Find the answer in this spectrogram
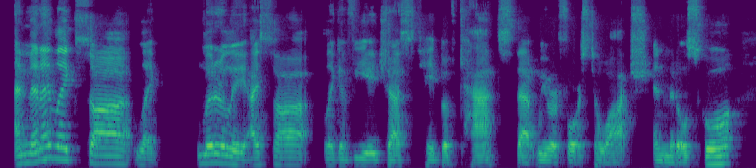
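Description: At a moderate pace, a man speaks in a fairly high voice. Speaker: voice actor. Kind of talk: interview answer. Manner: casual, chatty. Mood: cheerful, animated. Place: home room. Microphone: video call.

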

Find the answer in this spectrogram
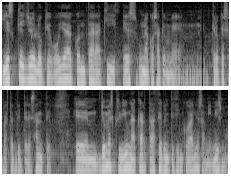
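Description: A man with a dark, mellow, somewhat breathy tone speaks at a moderate pace with ordinary pitch variation. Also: medium pitch for a man. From Segovia, Spain; Spain. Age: 40s. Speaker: illustrator; radio guest. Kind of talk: radio interview. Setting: radio studio. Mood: humorous, self-deprecating. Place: studio. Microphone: studio mic.

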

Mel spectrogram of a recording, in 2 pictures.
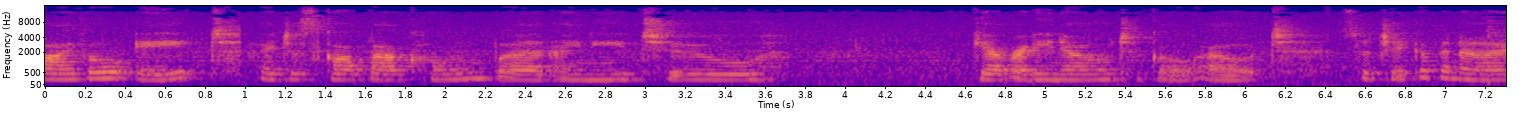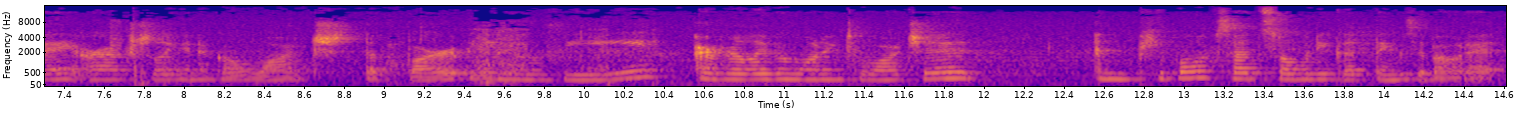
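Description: With light background noise, a woman speaks at a moderate pace in fairly even intonation. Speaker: vlogger. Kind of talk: casual vlog chat. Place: home room. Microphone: phone near.

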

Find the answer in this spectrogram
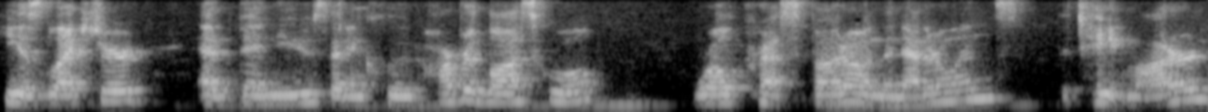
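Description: A woman with an ordinary speaking voice talks at a moderate pace, her fairly low pitch carrying lively intonation. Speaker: arts organization board president. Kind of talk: formal introduction. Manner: warm, welcoming.

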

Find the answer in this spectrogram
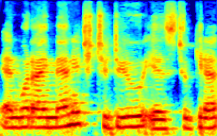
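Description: The woman talks fairly slowly with a somewhat breathy quality. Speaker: meeting host presenting. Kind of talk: meeting presentation. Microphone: video call.

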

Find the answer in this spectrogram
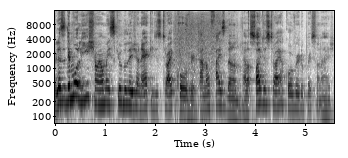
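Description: Fairly high-pitched and fairly quick, a man with a Brazilian accent talks with lively intonation and hardly any pauses. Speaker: gaming youtuber. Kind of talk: gameplay commentary. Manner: casual, chatty.

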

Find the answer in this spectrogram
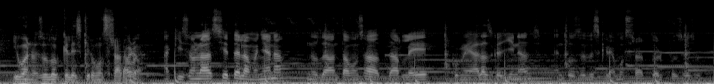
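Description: A man at a very fast pace with a Colombian accent, clear music in the background. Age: 20s. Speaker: university student; vlogger. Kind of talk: casual talk to camera. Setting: outdoors. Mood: warm, nostalgic, cheerful. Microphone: phone near.

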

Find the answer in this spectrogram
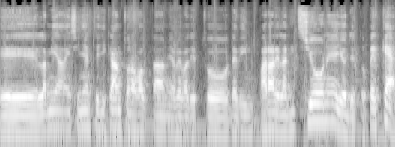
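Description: A man at a fairly quick pace over faint music in the background. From Italy. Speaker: voice actor. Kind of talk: interview answer. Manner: casual, hesitant. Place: shop.

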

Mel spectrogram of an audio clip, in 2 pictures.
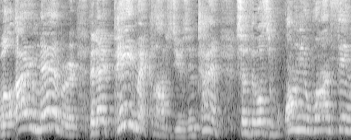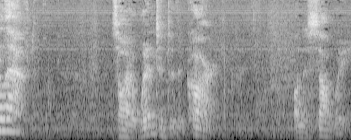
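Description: Over noticeable background noise, a man speaks at a high pitch and a moderate pace, with long, frequent pauses. His loudness swings a lot and his pitch swings very widely. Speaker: Toastmasters club member giving a speech. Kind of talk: humorous prepared speech. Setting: stage with audience.

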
